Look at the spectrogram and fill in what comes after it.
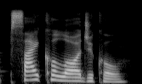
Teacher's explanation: Mas em psychological, o P inicial é totalmente mudo. Você vai direto para o som do S. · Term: som silencioso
